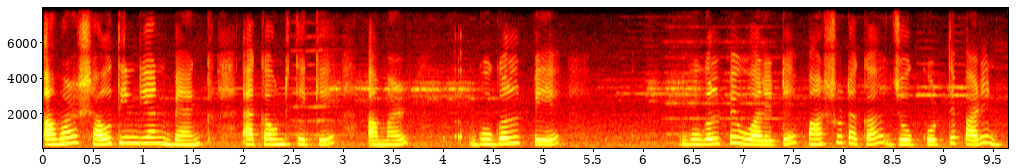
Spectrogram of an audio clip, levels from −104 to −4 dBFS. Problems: background sounds at intervals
